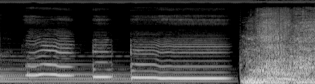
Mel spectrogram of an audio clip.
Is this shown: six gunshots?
no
